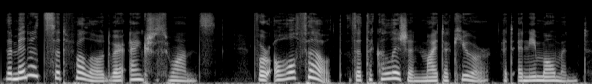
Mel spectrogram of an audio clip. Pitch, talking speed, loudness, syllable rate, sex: 210 Hz, 180 wpm, -18 LUFS, 5.5 syllables/s, female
